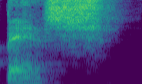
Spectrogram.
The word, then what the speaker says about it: pêche: Oh, je viens de noter qu'avec l'accent circonflexe, c'est ce petit toit, le petit chapeau qu'on pose sur les lettres, par exemple pêche. Ça aidera à la prononciation du E ouvert. Et pêche, c'est comme pastèque. Pêche, poire, pomme, la pomme.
